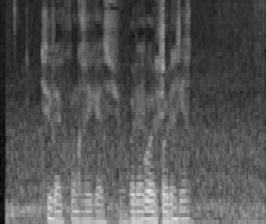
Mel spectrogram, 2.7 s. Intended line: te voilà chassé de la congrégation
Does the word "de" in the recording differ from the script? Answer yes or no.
yes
